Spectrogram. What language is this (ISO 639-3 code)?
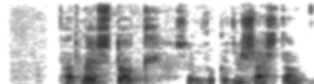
isl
